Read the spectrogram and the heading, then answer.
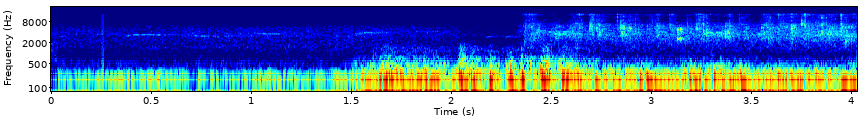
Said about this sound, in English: Just after 4 p.m., it starts to rain. Ash blows in on a north wind.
